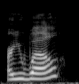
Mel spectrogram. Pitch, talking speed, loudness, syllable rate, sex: 275 Hz, 225 wpm, -15 LUFS, 8.3 syllables/s, female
